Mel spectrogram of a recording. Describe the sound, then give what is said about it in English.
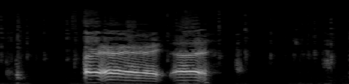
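A person yawns loudly, one long drawn-out voiced groan followed by a shorter trailing one, with faint clicking and mouth noises before and after. “Yawn.”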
